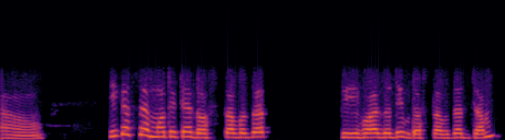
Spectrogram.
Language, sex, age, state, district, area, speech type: Assamese, female, 45-60, Assam, Biswanath, rural, conversation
